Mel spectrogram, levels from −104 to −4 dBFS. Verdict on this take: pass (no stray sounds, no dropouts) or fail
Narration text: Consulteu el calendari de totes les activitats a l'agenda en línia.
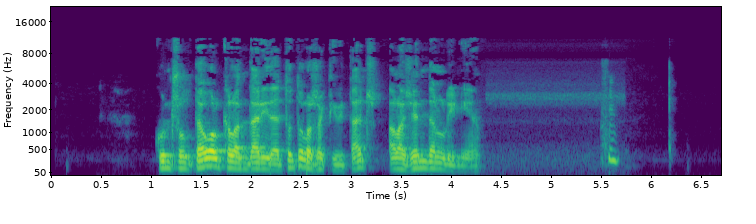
fail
